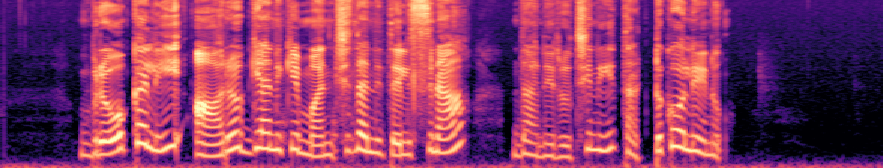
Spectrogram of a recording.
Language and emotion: Telugu, disgusted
